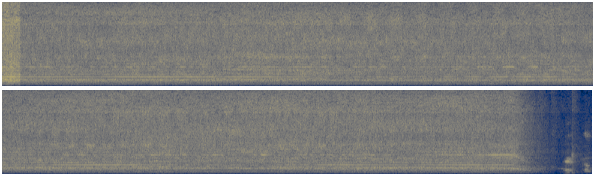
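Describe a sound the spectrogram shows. A hot air blower whirs loudly and steadily, then switches off.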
